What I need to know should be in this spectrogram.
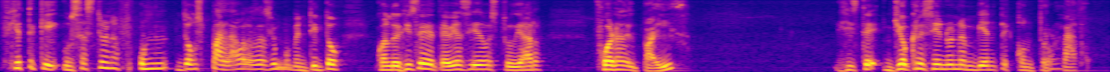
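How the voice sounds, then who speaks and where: A woman speaks at a moderate pace with a fairly low pitch and lively intonation. Her speech has long, frequent pauses. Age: 60s. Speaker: conference speaker on the Bible. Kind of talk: interview conversation.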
